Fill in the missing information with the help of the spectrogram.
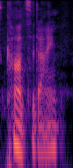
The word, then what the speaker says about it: Considine: Patty Considine. Considine? – An I and E sound in English is technically pronounced ein, so. – Considine. – Like dine, wine. Yeah, I think it's Considine. So this movie is...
